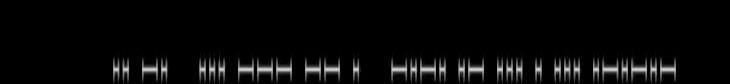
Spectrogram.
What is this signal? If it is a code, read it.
Morse code, heard as a keyed tone, about 25 wpm, 700 Hz. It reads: IN SOME CASES.
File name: practice / 25wpm / Sentences with 2-Word Phrases - 25wpm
